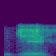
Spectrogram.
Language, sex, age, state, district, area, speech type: Urdu, male, 18-30, Uttar Pradesh, Saharanpur, urban, conversation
